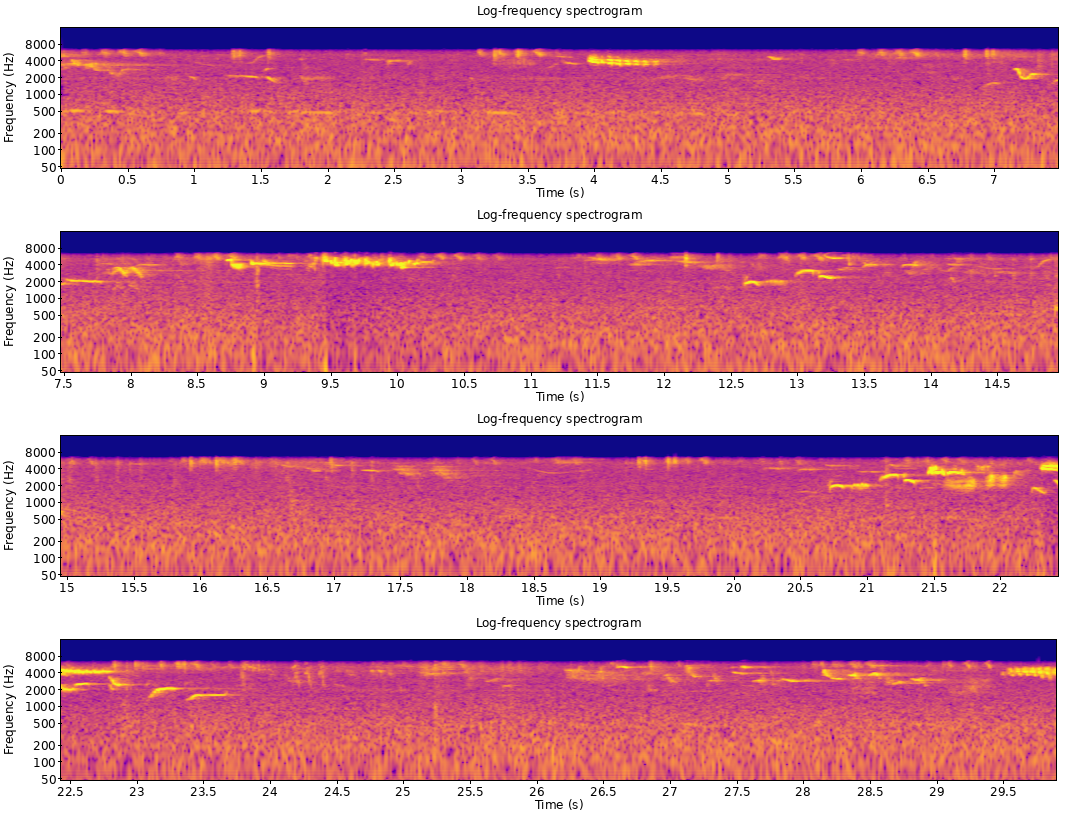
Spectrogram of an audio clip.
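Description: Garden songbirds chirping and singing in scattered bursts over a steady faint hiss.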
